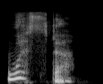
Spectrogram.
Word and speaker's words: Worcester: And these place names end in C-E-S-T-E-R. But you don't pronounce the C-E bit. So examples, Worcester. W-O-R-C-E-S-T-E-R.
